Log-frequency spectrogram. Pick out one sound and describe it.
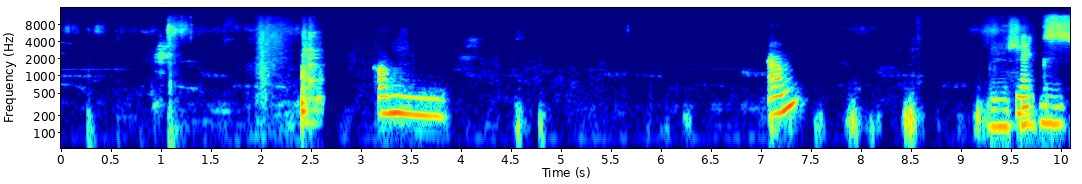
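A young boy speaks slowly into a close microphone, in short phrases with pauses.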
